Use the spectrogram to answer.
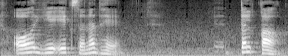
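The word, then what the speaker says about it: طلقاء: یہ ایک سند ہے۔ تلقا تو میں آپ کو ہجے کر کے بتاتی ہوں، توئے لام قاف الف اور بعد میں حمزہ، تلقا کہہ کر معافی دی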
